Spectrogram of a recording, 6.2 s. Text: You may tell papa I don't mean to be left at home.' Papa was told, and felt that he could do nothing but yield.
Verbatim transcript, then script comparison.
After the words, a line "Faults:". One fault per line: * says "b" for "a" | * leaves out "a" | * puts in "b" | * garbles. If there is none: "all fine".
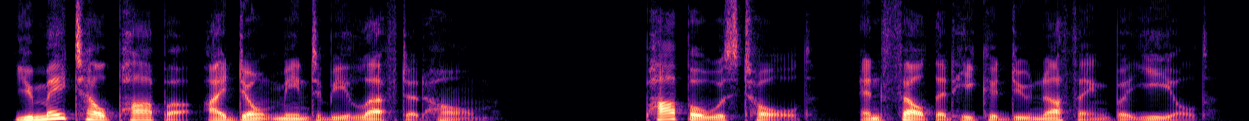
You may tell papa I don't mean to be left at home.' Papa was told, and felt that he could do nothing but yield.
Faults:
all fine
